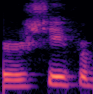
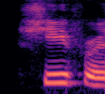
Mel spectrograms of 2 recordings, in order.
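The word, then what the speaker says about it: Síofra: the whole name together sheifer bradigan is Spirited elf so sheifer is actually the elf part anything with an SI that's pronounced she is going to be related to the she the S DH uh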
